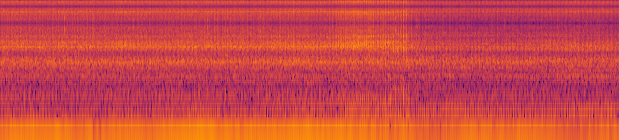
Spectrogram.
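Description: Another dirt bike engine revs nearby as it crosses rough ground.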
